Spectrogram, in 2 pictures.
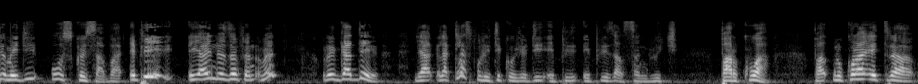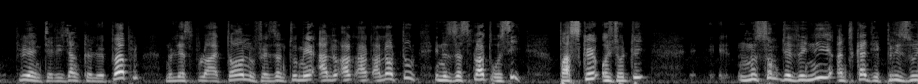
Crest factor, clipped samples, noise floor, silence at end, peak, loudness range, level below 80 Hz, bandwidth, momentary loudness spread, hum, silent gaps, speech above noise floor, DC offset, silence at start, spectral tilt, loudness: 20 dB; under 0.1%; -49 dBFS; 0 s; -2 dBFS; 4 LU; -44 dBFS; 8 kHz; 13 LU; none; none; 28 dB; under 0.1%; 0 s; -5.5 dB/octave; -21 LUFS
